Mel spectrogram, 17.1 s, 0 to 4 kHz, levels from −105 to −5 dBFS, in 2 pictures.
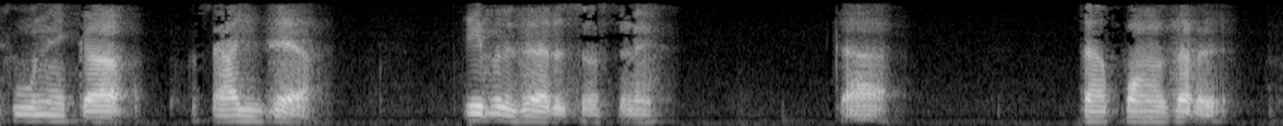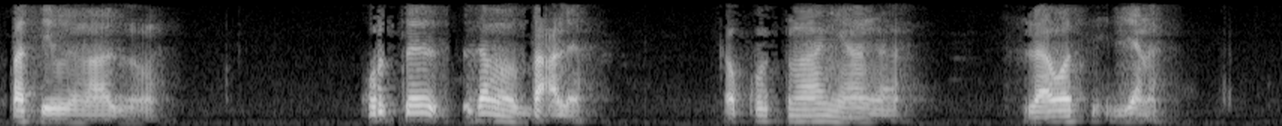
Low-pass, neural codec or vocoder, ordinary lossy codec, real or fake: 3.6 kHz; codec, 44.1 kHz, 7.8 kbps, Pupu-Codec; AAC, 16 kbps; fake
